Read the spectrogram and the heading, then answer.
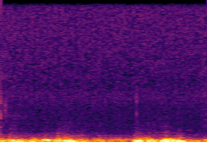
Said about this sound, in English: You guys hearing this thunder? Yeah, that was thunder. We only record when it storms now, apparently.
